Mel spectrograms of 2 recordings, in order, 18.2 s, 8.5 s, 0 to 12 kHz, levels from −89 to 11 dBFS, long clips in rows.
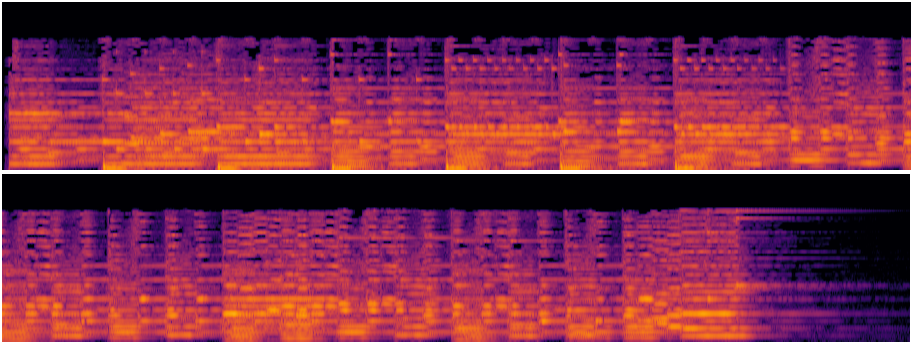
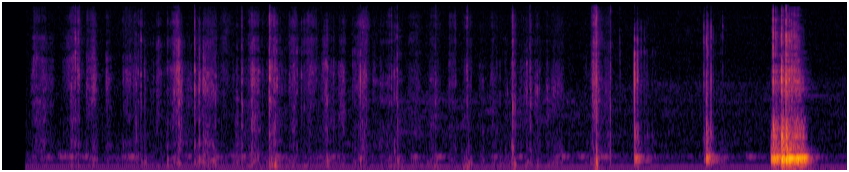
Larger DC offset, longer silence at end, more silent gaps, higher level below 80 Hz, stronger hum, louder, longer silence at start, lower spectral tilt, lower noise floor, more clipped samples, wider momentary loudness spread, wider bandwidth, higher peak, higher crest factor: neither; first, 1.35 s vs 0.4 s; neither; first, -30 dBFS vs -58 dBFS; neither; about the same, -19 LUFS vs -17 LUFS; second, 0.05 s vs 6.3 s; first, -10.5 dB/octave vs -6 dB/octave; about the same, -64 dBFS vs -61 dBFS; neither; second, 7 LU vs 31 LU; second, 5.8 kHz vs 11 kHz; about the same, 0 dBFS vs -2 dBFS; second, 18 dB vs 26 dB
